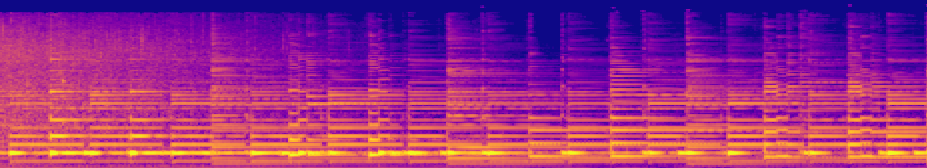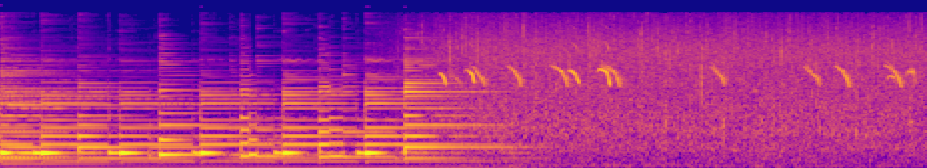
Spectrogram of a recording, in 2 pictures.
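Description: Light rain patters softly and steadily among houses with thatch walls and gable roofs, coming through clearly once a stretch of music ends, with small birds chirping intermittently over the drizzle.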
